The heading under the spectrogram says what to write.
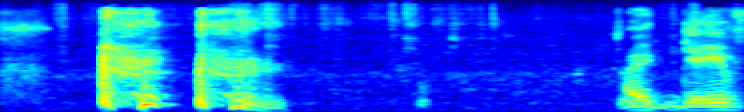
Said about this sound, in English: Jesus Christ, I'm sorry for coughing so much.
